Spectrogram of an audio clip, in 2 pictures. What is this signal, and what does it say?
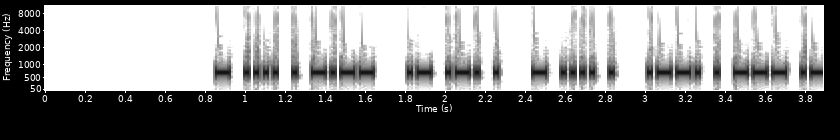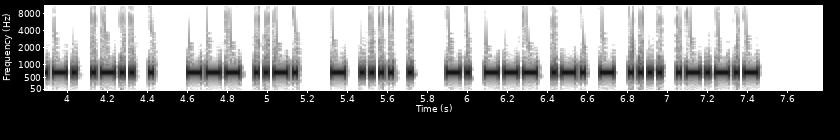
Morse code, heard as a keyed tone, about 51 wpm, 700 Hz. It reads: THEY ARE THE PEOPLE OF THE NORTH.
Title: Sentences from Top 1000 Words - Review Part 1 - 50wpm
